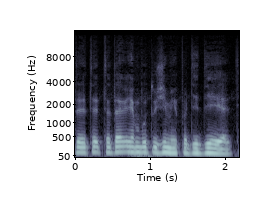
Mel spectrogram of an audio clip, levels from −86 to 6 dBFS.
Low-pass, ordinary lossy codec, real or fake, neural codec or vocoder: 14.4 kHz; MP3, 64 kbps; fake; autoencoder, 48 kHz, 128 numbers a frame, DAC-VAE, trained on Japanese speech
